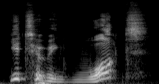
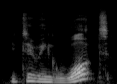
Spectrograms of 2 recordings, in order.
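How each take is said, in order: First: It sounds astonished and surprised. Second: It sounds disapproving and critical. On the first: The listener is surprised by the news. "There, you're showing surprise" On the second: The listener disapproves of the plan. "If you say it in a dis disapproving way"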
